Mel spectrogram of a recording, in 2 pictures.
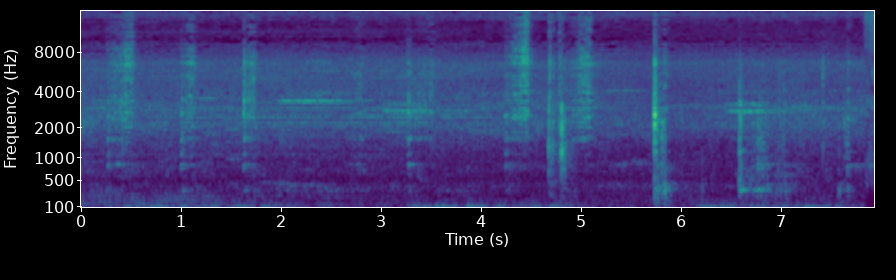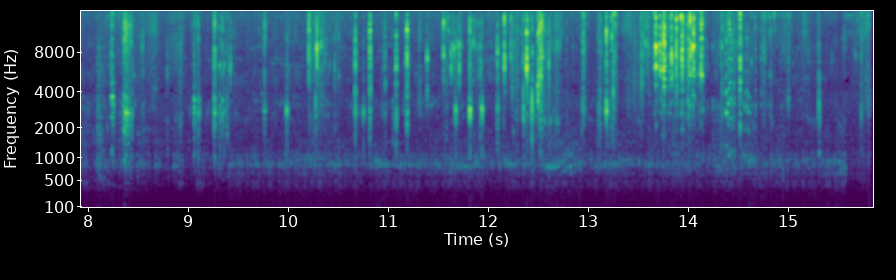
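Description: Paint containers being handled: a few knocks over a low hum, then from about halfway a dense run of clinks and scrapes. Near the end, thinner is poured from a plastic bottle into a bucket of putty.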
